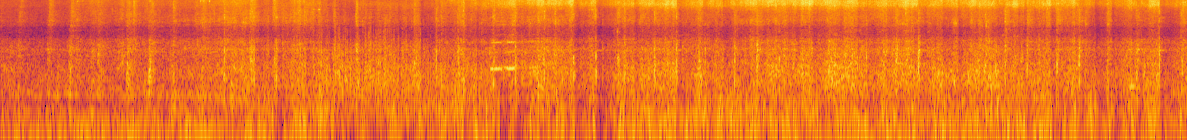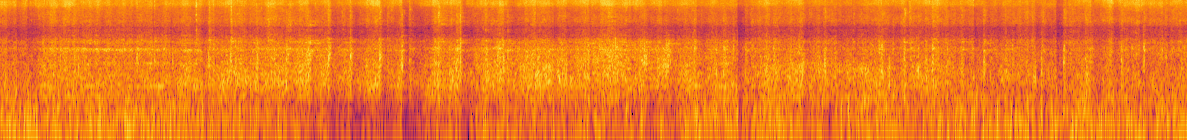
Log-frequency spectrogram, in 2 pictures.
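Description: A train running along the track, its wheels clicking over the rail joints in a steady loud rumble.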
